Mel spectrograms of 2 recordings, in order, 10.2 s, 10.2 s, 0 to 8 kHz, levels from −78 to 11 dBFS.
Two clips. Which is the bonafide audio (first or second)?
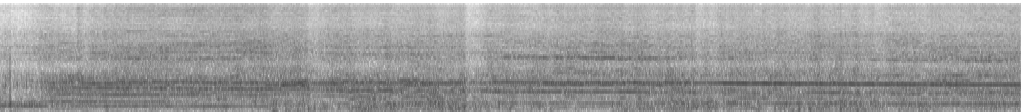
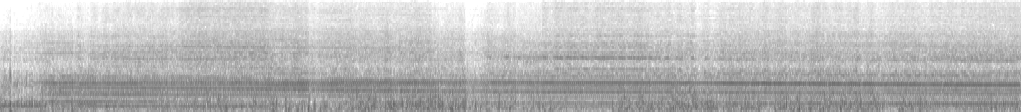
second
